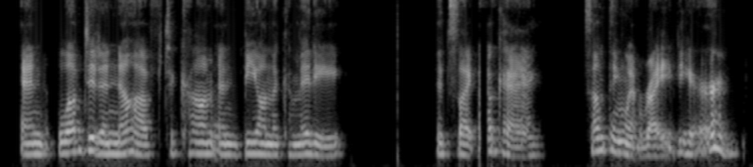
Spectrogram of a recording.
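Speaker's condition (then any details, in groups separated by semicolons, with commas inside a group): No condition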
